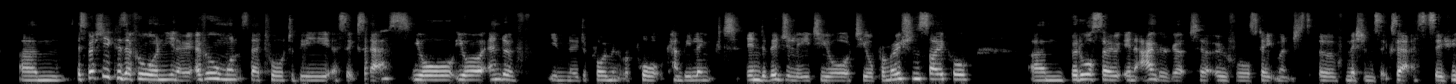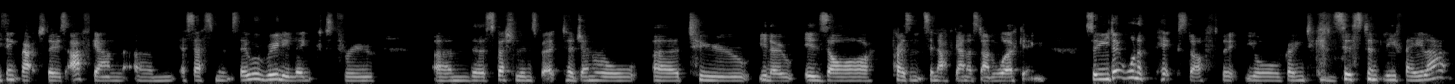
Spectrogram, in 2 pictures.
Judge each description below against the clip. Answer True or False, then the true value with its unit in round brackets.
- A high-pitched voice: True (200 Hz)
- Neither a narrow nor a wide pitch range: True (3.9 semitones)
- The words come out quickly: False (180 wpm)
